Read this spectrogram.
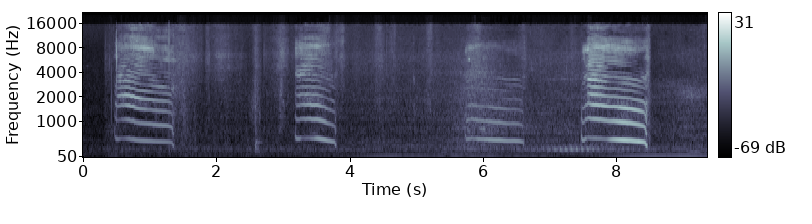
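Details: Four long meows from a domestic cat, a call meant to draw cats near, each harmonic-rich and gently falling at the end, spaced about two to three seconds apart over a low background hum.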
